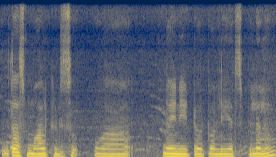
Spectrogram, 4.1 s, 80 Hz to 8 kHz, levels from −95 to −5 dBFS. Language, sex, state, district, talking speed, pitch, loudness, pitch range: Telugu, male, Andhra Pradesh, Sri Satya Sai, 70 wpm, 130 Hz, -17 LUFS, 125-135 Hz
